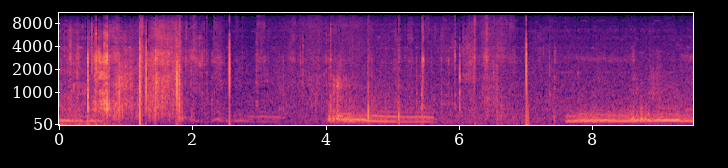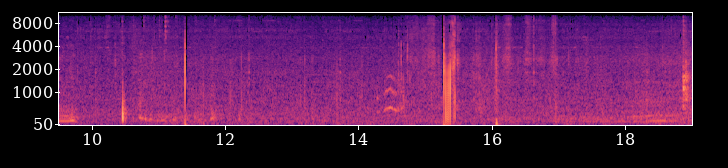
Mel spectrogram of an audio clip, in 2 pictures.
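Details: Female pet cat guarding a toy she refuses to let go of, low drawn-out growls rising into moaning yowls in several bouts, with rustling and handling noises.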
